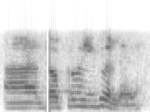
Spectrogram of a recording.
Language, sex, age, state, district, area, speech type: Malayalam, male, 30-45, Kerala, Wayanad, rural, conversation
